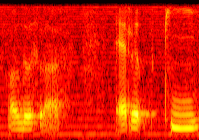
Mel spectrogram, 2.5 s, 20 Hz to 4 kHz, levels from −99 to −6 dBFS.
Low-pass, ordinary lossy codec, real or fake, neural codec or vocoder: 3.6 kHz; none; real; none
